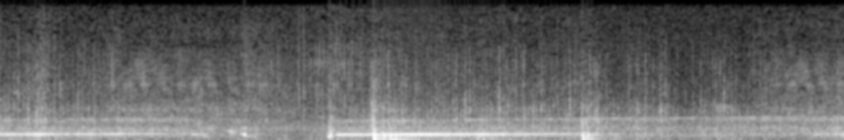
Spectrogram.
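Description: Muddyfox Electric Avenue e-bike's motor whining at a steady pitch as its pedal-assist cuts in with the rear wheel lifted and pedalled. It drives twice, each time for about two seconds and then fading as the wheel spins down, with a few sharp clicks from the drivetrain.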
